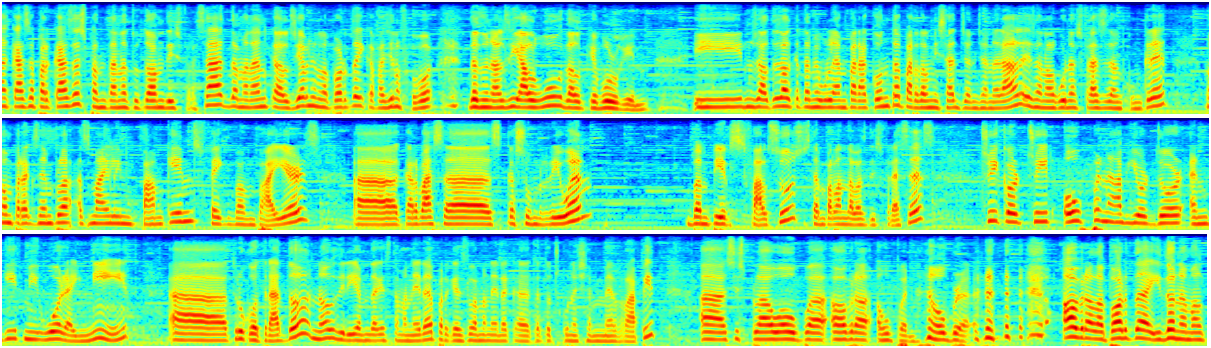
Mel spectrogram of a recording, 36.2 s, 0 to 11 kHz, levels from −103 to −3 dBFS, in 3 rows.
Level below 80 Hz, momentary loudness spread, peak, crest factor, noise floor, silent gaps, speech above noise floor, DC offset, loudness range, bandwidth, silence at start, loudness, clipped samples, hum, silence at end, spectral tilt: -40 dBFS; 9 LU; 0 dBFS; 18 dB; -45 dBFS; none; 27 dB; under 0.1%; 4 LU; 10.5 kHz; 0 s; -19 LUFS; under 0.1%; none; 0 s; -5 dB/octave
